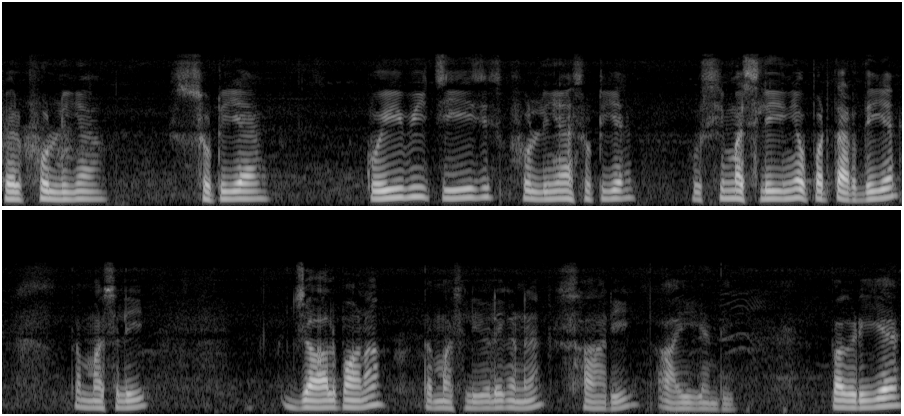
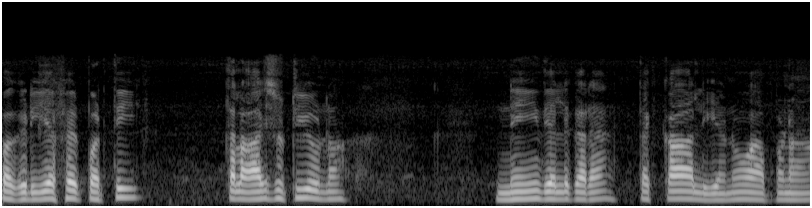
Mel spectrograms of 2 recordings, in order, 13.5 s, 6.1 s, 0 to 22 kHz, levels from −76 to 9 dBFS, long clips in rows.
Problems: none marked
